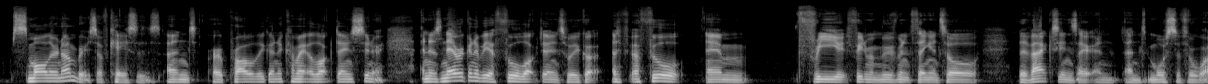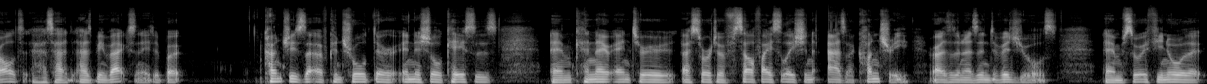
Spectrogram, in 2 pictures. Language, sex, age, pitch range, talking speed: English, male, 10-29, 105-120 Hz, 200 wpm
